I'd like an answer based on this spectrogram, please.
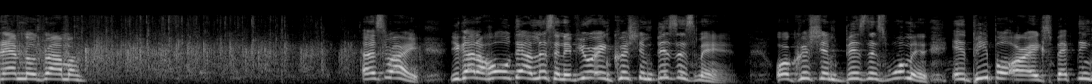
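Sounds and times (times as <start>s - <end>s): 
speech: 0.0s - 1.0s, 3.6s - 10.9s
audience clapping hands: 0.0s - 4.5s.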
